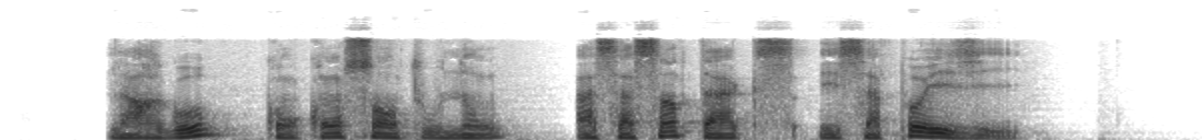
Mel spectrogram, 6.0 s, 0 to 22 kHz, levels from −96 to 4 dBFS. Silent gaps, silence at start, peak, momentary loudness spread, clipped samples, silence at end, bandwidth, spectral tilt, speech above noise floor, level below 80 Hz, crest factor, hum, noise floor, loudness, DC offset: none; 0.55 s; -2 dBFS; 10 LU; under 0.1%; 0.9 s; 7.4 kHz; -5 dB/octave; 52 dB; -34 dBFS; 16 dB; none; -68 dBFS; -17 LUFS; under 0.1%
